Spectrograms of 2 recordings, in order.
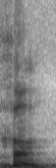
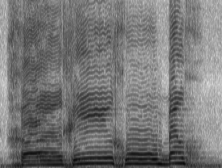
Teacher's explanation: Huruf ini dikeluarkan dari tenggorokan yang terdekat dengan rongga mulut kita. Ciri khasnya terdengar suara seperti orang yang sedang mendengkur.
